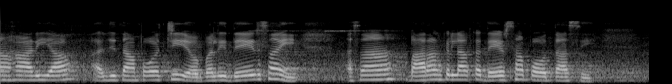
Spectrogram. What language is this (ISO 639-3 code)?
snd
